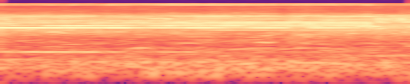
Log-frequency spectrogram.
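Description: A vehicle horn held steadily for nearly two seconds, cutting off just before the end, over the noise of a street crowd.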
